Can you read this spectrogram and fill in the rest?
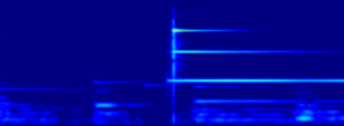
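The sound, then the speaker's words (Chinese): A single bright phone notification ding for a new friend request strikes sharply and rings out with a clear, high tone that sustains to the end, over a faint low hum in the background. “新的好友申请。”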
